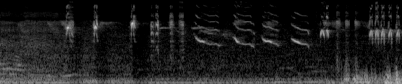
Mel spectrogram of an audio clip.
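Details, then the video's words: Canary singing 'gacor ngobra' for use as magpie robin master song: a few sharp high chips, then a series of repeated downward-sweeping whistles, ending in a rapid buzzy trill. "Suara BURUNG KENARI GACOR NGOBRA!"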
